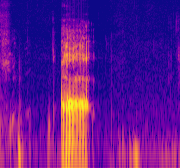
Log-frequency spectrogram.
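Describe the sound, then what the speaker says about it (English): A single loud burp rings out in the middle, brief and close, surrounded by quiet pauses. "I needed to burp because I just remembered how good this joke is."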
